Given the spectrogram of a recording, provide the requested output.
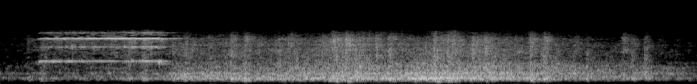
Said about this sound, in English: As we hid behind a pile of luggage at Canterbury, we saw the single carriage of the special go thundering past us.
